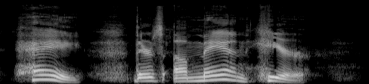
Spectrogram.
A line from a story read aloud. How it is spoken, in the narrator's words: Rachel said, almost shouting in a slow, deliberate manner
